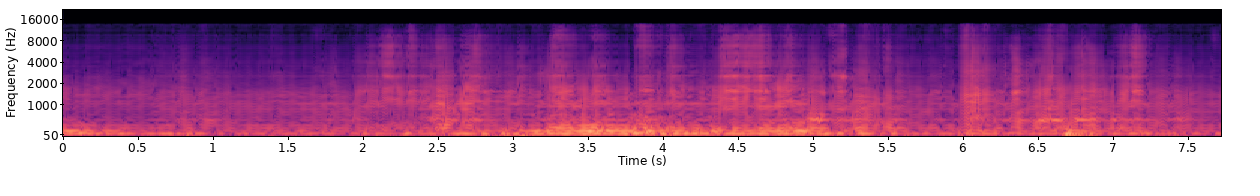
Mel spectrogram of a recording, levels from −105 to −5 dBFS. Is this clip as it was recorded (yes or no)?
no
